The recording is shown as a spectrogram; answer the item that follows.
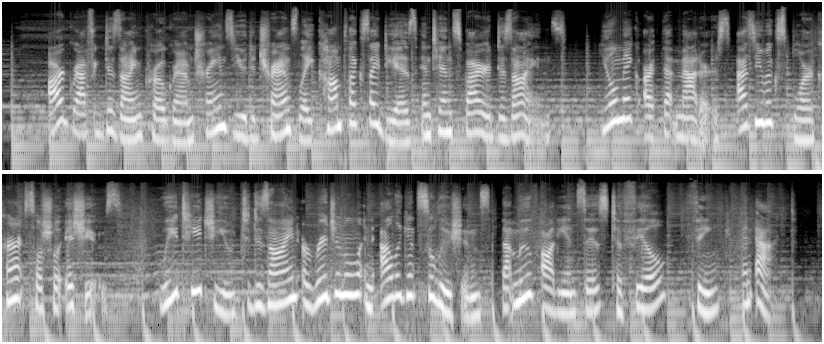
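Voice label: Intelligent female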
